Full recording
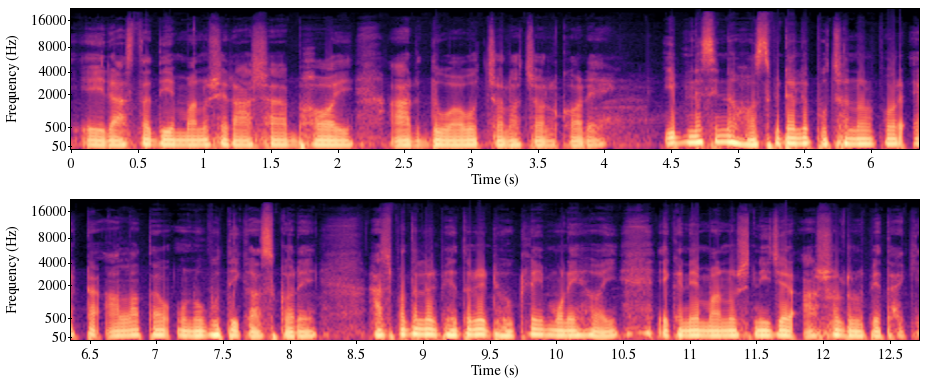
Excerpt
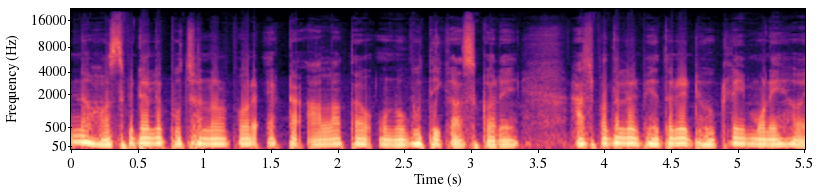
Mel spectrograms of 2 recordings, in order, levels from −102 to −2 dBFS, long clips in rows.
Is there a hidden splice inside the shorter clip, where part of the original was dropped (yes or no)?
no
